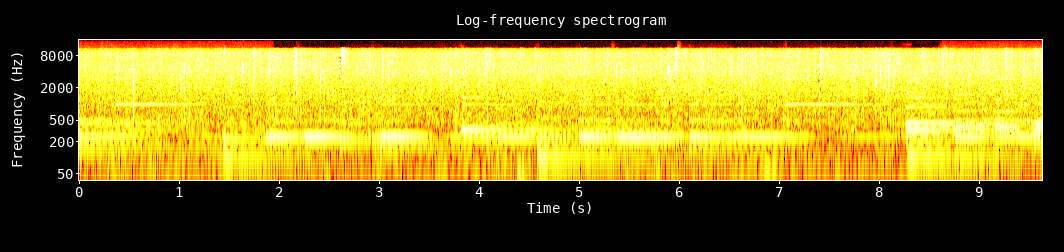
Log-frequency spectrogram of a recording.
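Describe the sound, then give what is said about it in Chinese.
Steady rain hisses without pause, a dense wash of patter that swells slightly louder near the end, with a low layered hum running underneath and no voices. “可我很快知道，我没有睡着，因为雨声还很清晰，并变得稍微响了一些。雨大了，我想自己幸好是醒着的，能够捕捉和分辨出这差点错过的变化。”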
